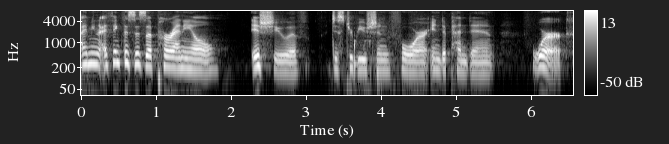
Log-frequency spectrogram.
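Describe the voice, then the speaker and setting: A woman with a plain, everyday voice speaks at a fairly low pitch and a fairly slow pace, her intonation lively and her loudness very even, in a very clean recording with a silent background. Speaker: professor. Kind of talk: live panel discussion.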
